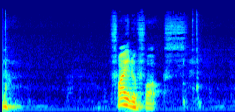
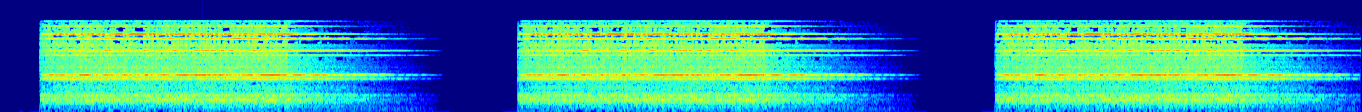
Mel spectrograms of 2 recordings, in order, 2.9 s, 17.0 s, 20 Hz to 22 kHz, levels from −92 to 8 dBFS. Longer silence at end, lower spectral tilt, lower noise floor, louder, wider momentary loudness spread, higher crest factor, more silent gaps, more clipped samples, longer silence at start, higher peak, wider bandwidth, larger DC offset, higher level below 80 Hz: first, 1 s vs 0.3 s; first, -6 dB/octave vs 4 dB/octave; first, -66 dBFS vs -56 dBFS; second, -23 LUFS vs -8 LUFS; first, 25 LU vs 16 LU; first, 22 dB vs 14 dB; second, none vs 5.61-6.27 s, 11.58-12.25 s; neither; second, 0 s vs 0.5 s; second, -4 dBFS vs 0 dBFS; first, 15 kHz vs 11.5 kHz; neither; first, -62 dBFS vs -68 dBFS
